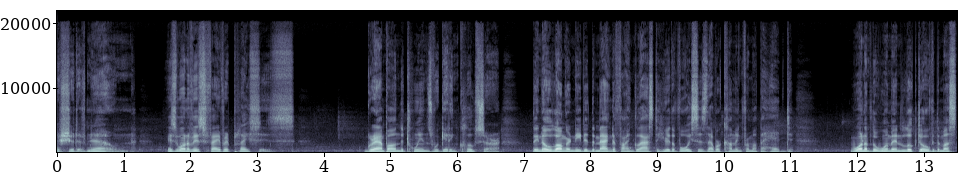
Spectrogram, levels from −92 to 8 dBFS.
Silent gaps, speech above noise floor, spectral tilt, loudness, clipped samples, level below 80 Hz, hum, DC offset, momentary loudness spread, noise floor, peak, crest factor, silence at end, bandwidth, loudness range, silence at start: none; 33 dB; -5 dB/octave; -19 LUFS; under 0.1%; -42 dBFS; none; under 0.1%; 15 LU; -52 dBFS; 0 dBFS; 20 dB; 0 s; over 20 kHz; 5 LU; 0 s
